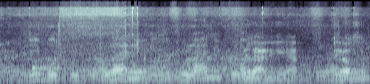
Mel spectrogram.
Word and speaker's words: Fulani: Fulani, yeah. They also call them Fulani or Hausa. So yeah, we have three major languages: the Igbo, the Hausa or Fulani, and the Yoruba.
